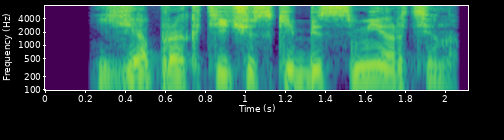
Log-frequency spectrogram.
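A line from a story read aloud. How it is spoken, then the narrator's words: Bewildered mutter. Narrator (Russian): пробормотал я, не зная, что и думать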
